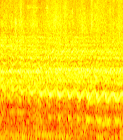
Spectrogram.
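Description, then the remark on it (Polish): An Arabian horse neighs in a long, loud, wavering whinny that fills the whole moment, at an Arabian horse stud in Białka near Krasny Staw on a sunny, warm June day among old shady trees, with a low rumble of background noise and no one talking. “Słoneczny, ciepły, czerwcowy dzień w pięknym otoczeniu starych drzew rzucających upragniony cień w stadninie koni arabskich w Białce koło Krasnego Stawu.”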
